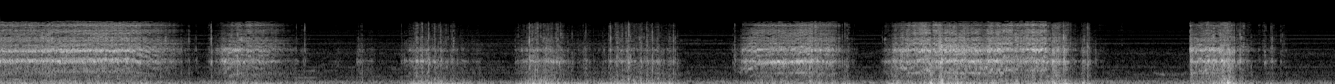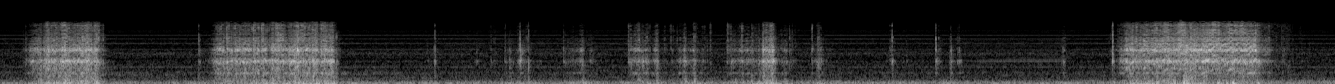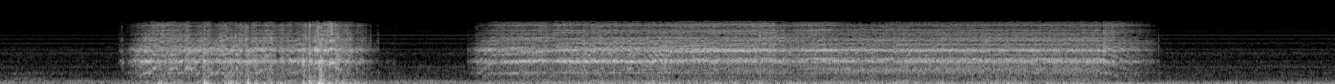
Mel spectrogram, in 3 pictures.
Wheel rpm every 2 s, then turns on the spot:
110, 20, 20, 30, 90, 70, 40, 30, 40, 0, 10, 0, 90, 20, 140, 60, 160, 160, 160, 0.
2-6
